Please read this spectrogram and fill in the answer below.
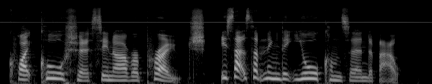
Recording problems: high-pitched whine; faint; throughout; 7.5 kHz, 25 dB below the speech

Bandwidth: 14.5 kHz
